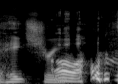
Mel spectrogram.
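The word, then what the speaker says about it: Haight Street: hipsters and it's like it's spelled like Hyatt Street, but you pronounce it Hate Street.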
